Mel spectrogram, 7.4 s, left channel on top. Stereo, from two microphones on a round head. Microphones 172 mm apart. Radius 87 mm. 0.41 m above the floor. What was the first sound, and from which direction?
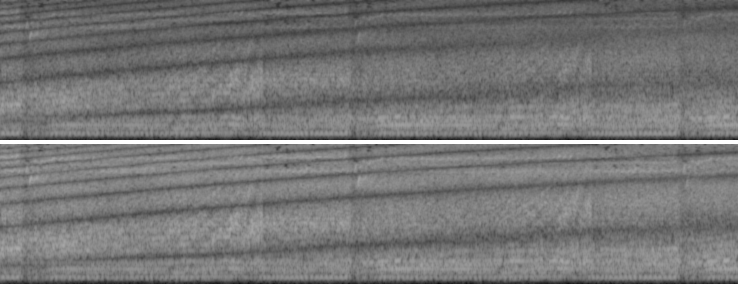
A drone, 50° right (ahead or behind).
